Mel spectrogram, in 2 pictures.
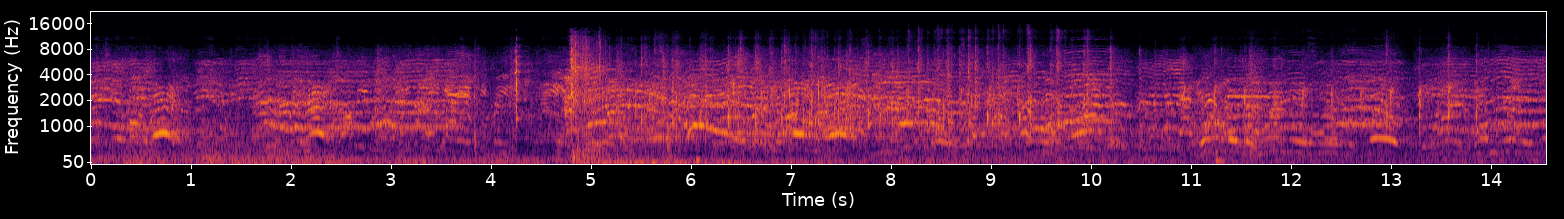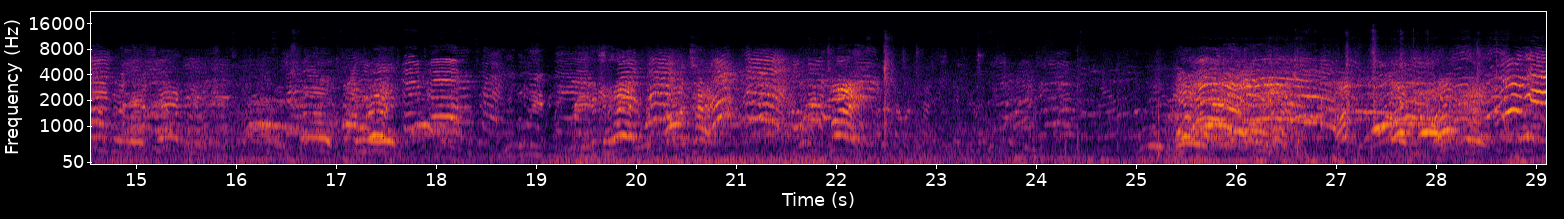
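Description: Young girls shout and cheer outdoors.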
